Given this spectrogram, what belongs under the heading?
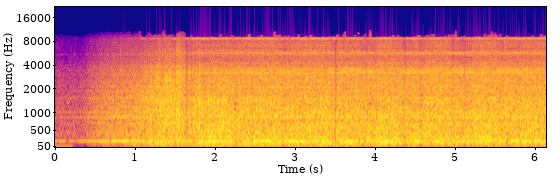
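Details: Kearney & Trecker milling machine making its first cut after restoration: a steady hum and hissing cut with a faint regular rhythmic pulse each cutter turn. The owner suspects a very small, undetectable bend in the arbor and is not worried.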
